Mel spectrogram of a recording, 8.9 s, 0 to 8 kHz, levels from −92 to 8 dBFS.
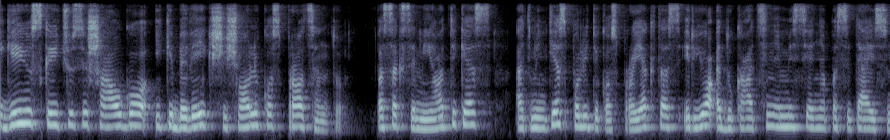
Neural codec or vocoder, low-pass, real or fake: none; 7.2 kHz; real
